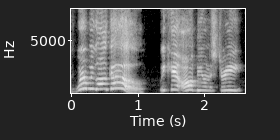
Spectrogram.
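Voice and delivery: high-pitched, exasperated protest; exasperated outburst. Real, not acted. Host venting about nobody affording to live, exasperated. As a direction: burst out in real frustration, pitch jumping up.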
